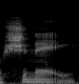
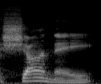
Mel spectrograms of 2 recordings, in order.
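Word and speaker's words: שְׁנֵי: So this will be the letter shin with the shva, and then the nun with the tseri and a yud. So shnei. So it's not shanei, and it's really not shnei.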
